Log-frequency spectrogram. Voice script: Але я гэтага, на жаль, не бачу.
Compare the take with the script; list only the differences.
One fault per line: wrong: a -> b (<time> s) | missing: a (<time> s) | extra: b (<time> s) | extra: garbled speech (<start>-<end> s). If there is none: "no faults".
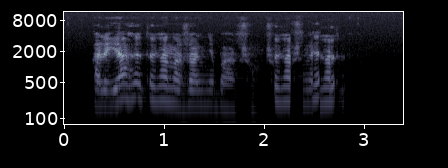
extra: garbled speech (2.0-2.8 s)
